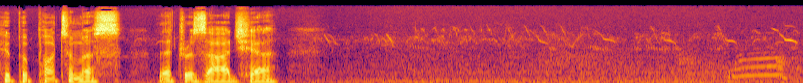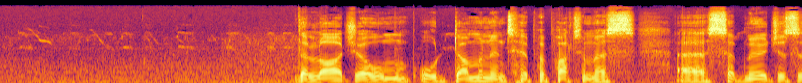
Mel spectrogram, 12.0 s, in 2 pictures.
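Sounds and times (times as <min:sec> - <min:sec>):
birds chirping: 0:00.0 - 0:12.0
steady background hiss: 0:00.0 - 0:12.0
low rising and falling bird call: 0:02.4 - 0:08.3.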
